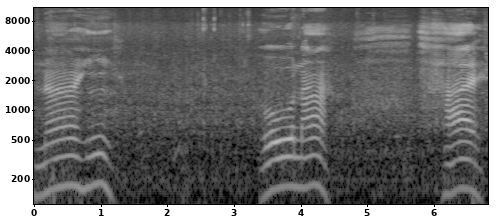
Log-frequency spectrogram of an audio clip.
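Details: 16-year-old boy with self-reported stuttering (stammering), speaking while demonstrating his own fluency techniques, such as pausing after each word and speaking with airflow: stuttering.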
